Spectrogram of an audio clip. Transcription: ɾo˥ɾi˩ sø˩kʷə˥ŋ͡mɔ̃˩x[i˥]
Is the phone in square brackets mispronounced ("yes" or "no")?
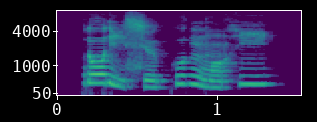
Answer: no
